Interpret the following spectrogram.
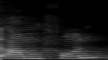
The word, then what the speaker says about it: Amphan: I am talking about um phone it is pronounced um phone though it is of course spelled we all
